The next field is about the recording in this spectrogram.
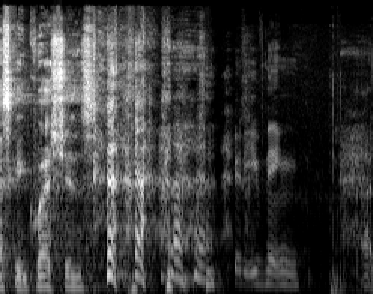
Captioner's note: laughing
